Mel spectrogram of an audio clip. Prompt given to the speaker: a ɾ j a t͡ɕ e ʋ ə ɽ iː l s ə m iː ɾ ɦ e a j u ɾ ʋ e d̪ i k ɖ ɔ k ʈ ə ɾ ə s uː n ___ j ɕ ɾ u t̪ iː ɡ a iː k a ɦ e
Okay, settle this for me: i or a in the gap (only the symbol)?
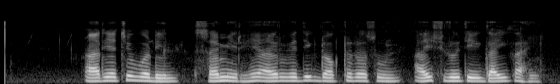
a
